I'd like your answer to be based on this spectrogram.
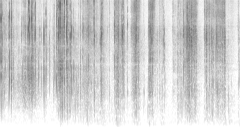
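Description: A folded brown kraft paper bag is crumpled and crinkled with fingertips and long painted nails. It makes dense, bright crackling and rustling in uneven bursts with brief quiet gaps, with almost no low end.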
